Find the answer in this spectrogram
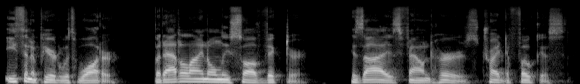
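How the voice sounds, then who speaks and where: Male story narrator, low voice, dry close sound, dramatic reading. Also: moderate pace, darkish tone, no echo. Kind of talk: scripted narration.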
